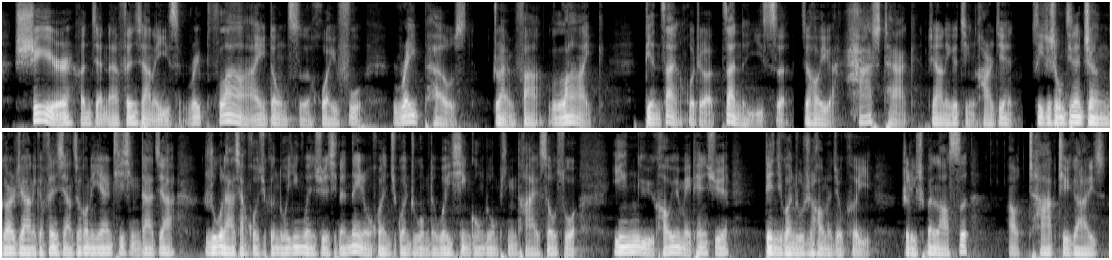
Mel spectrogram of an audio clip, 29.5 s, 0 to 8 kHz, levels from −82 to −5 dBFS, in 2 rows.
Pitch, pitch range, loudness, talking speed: 80 Hz, 75-90 Hz, -20 LUFS, 320 characters per minute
